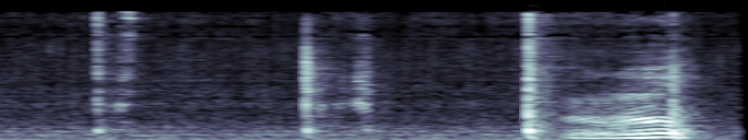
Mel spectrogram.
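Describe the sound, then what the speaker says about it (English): A spoon stirs creamy vegetable orzo with meat in a pot, making a few soft scraping knocks against the pot, followed by a brief rising scrape near the end, quiet and close. "Let's stir and make sure everything mixes nicely"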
